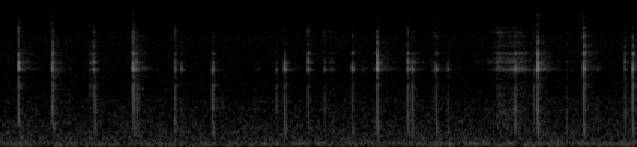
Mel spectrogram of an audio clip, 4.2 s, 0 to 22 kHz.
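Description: A small, solid carved wooden plaque held in one hand is tapped and scratched with long nails on its flat back. About 18 quiet, sharp, dry clicks come at an uneven pace, with a bright tone around 3.1 kHz that dies away almost at once. Faint scratchy texture fills the gaps, and there is little low end.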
